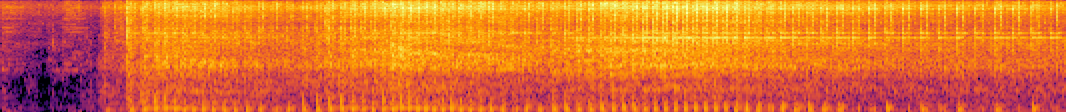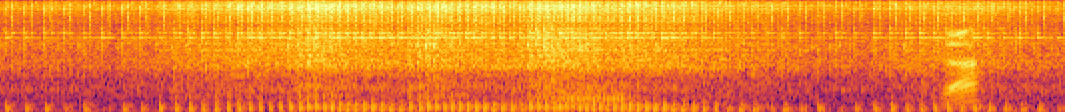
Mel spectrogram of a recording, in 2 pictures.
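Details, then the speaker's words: Honda Revo motorcycle that doesn't smoke but runs noisy, idling and blipped: a busy metallic ticking rides on every firing stroke. The piston is loose (piston slap), and the fix is reboring with an oversize piston. "Itu motor ini memang enggak berasap. Tapi pistonnya oblak, jadi dia ngetek."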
